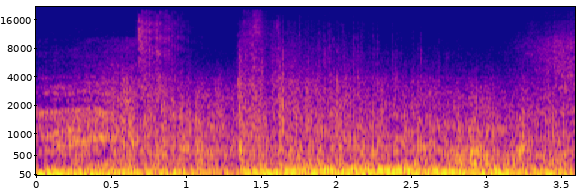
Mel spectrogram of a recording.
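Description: Bombarda blasting spells from Hogwarts Legacy, loud and continuous booming explosions with dense rumbling debris that fill the whole stretch without any pause.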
